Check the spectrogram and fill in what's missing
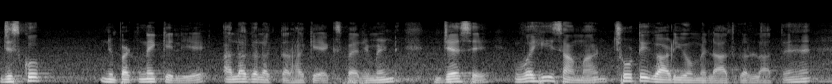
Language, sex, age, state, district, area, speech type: Urdu, male, 45-60, Delhi, South Delhi, urban, spontaneous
